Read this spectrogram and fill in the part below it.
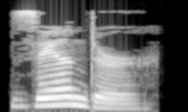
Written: xander

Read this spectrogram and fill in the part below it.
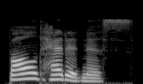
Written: baldheadedness

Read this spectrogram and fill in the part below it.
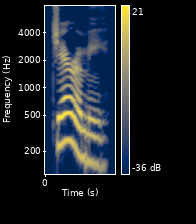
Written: jeramy

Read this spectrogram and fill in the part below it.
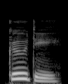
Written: gootee

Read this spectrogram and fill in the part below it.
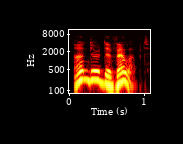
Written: underdeveloped

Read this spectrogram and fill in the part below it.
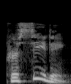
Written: proceeding

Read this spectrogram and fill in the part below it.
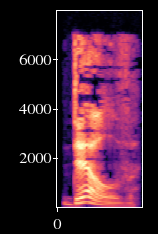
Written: delve

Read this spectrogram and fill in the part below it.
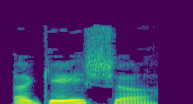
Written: agacia

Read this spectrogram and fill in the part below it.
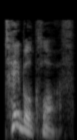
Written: tablecloth

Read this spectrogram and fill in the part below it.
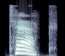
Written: tek

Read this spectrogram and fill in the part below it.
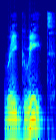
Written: regreet

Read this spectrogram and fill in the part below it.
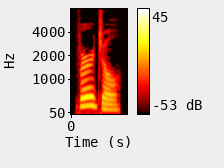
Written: virgil

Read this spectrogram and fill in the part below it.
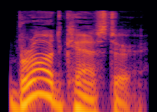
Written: broadcaster

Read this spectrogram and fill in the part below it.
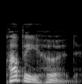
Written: puppyhood

